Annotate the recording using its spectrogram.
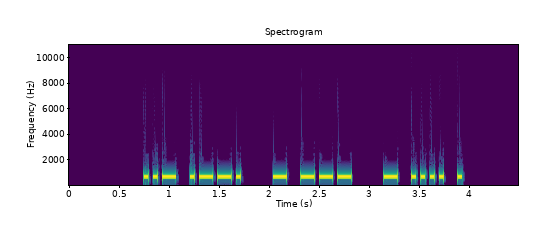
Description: Morse code, heard as a keyed tone, about 31 wpm, 700 Hz. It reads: UP TO THE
